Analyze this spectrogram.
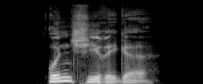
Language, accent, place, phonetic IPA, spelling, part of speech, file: German, Germany, Berlin, [ˈʊnˌʃiːʁɪɡə], unschierige, adjective, De-unschierige.ogg
- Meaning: inflection of unschierig: 1. strong/mixed nominative/accusative feminine singular 2. strong nominative/accusative plural 3. weak nominative all-gender singular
